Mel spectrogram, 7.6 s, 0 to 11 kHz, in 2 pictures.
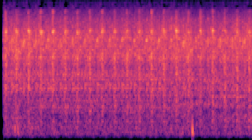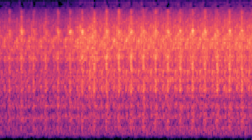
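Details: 7.3 engine with a sharp, even tick-knock at about two to three per second standing out over the idle; internal engine knock.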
